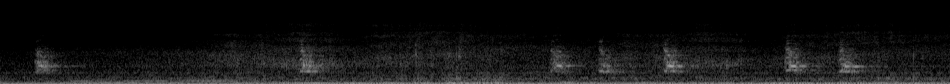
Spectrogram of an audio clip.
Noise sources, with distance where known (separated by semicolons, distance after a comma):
dog barking or whining, near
